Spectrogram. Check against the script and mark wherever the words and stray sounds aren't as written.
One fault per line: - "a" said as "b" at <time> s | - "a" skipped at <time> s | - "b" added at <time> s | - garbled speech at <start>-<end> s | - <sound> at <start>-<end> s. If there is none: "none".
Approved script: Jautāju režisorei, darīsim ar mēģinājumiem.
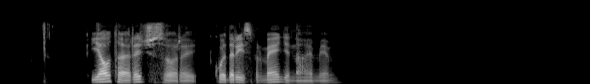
- "ko" added at 2.2 s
